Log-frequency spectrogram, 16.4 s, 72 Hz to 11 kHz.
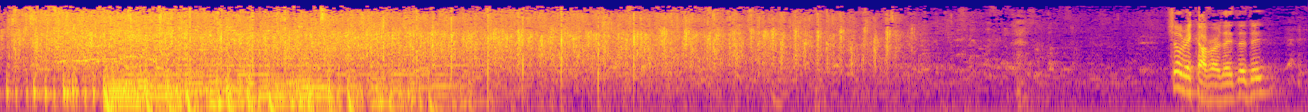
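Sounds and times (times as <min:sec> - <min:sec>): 
audience applause: 0:00.0 - 0:11.7
low cheers or voices: 0:00.5 - 0:06.0
laughter: 0:11.4 - 0:14.4, 0:16.0 - 0:16.3
speech: 0:14.7 - 0:16.1.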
